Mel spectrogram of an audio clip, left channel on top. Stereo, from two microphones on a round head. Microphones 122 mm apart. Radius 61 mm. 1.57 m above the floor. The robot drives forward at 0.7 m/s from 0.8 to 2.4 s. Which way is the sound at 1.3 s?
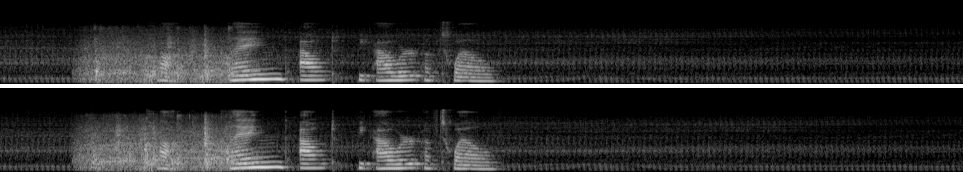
75° right (ahead or behind).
